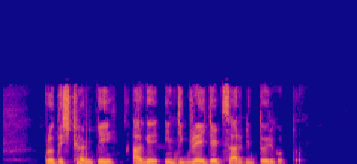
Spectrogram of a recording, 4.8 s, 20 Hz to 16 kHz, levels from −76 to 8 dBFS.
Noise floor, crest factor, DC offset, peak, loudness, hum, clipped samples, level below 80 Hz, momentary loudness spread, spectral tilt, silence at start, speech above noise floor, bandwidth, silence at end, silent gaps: -78 dBFS; 16 dB; under 0.1%; -2 dBFS; -16 LUFS; none; under 0.1%; -50 dBFS; 9 LU; -4 dB/octave; 0.6 s; 62 dB; 8.2 kHz; 0.95 s; none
